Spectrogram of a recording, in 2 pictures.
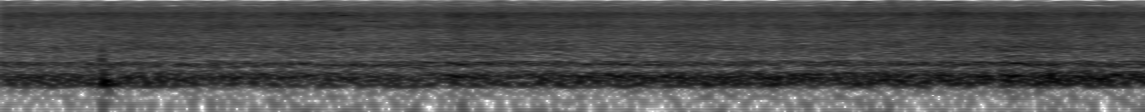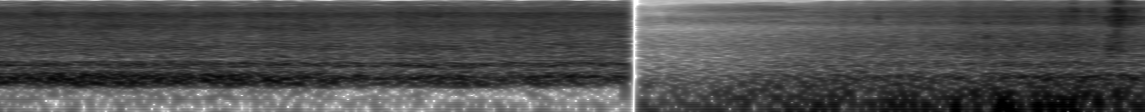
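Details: Honey bees busy at an established hive in Michigan on the first warm spring day, foraging tree-bud pollen; steady buzzing drone for about nine seconds, then an abrupt cut to a deeper rumbling background.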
